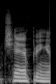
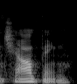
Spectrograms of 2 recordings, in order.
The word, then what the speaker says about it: champing: champing at the bit no the correct way to say it's champing it's champing at the bit is the correct way to say it over the course of history people started saying chomping go Google it [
